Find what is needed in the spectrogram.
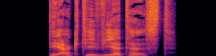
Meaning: inflection of deaktivieren: 1. second-person singular preterite 2. second-person singular subjunctive II
- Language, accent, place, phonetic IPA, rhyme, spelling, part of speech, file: German, Germany, Berlin, [deʔaktiˈviːɐ̯təst], -iːɐ̯təst, deaktiviertest, verb, De-deaktiviertest.ogg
